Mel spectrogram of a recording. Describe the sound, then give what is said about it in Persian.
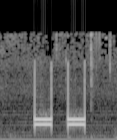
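Two short, steady electronic beeps sound in even succession over a faint line hiss, a telephone tone after a listener's call into a Radio Azadi phone-in show was cut off. “متاسفانه که تماسشان قطع شد.”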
